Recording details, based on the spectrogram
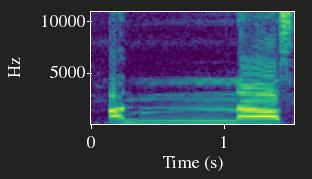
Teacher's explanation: اور نون پر تشدید ہے تو غنہ کریں گے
